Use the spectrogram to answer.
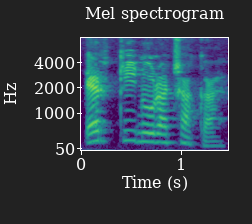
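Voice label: "Erti Noora Chaka", pronunciations; Fourth Way; Beelzebub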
